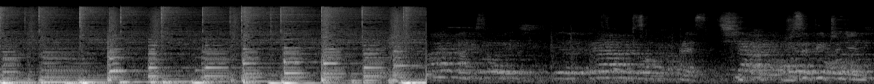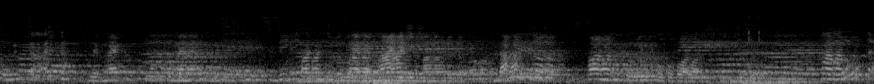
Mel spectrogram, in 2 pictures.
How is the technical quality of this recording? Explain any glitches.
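There's one real problem, and it sits in the last stretch. From 10.29 s to the end, you get a doubled audio track: a second copy of the sound, about as loud as the first, trailing roughly a tenth of a second behind. It's likely a second capture through a slower path, or an edit left two copies out of step. The copy kicks in abruptly, with no decay or room colour, so everything turns into a dry, slappy double.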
